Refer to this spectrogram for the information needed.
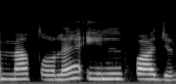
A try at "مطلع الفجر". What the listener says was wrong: No hums. مط قلقلة on the طو. No, don't make hums. Don't push out air. مطلع الفجر.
